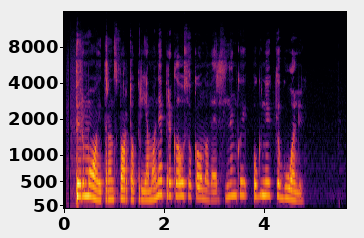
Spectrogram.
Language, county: Lithuanian, Marijampolė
